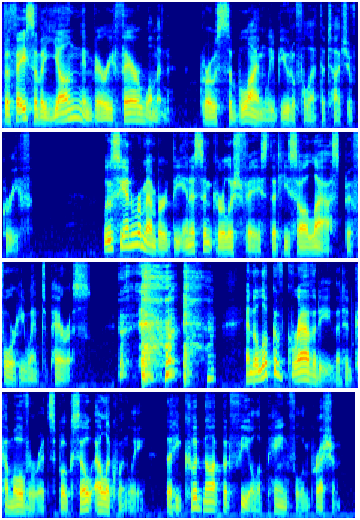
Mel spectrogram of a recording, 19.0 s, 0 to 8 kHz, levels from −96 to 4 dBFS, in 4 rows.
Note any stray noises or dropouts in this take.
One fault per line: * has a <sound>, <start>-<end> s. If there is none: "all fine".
* has a cough, 11.0-12.3 s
